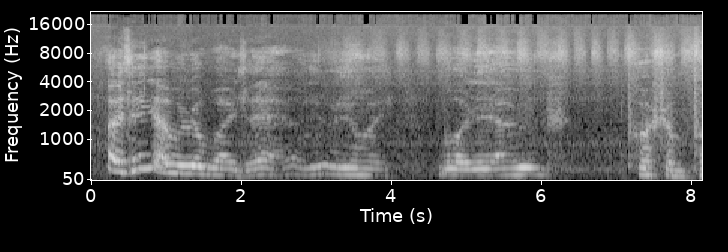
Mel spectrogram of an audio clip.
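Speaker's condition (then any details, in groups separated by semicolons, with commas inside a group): Cerebral palsy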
